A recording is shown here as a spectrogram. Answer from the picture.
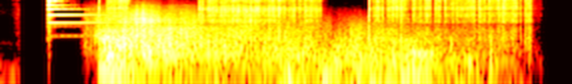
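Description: Outro sound effects: a short bell-like ding, then a loud, noisy crash-like effect that lasts about three seconds and cuts off suddenly.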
